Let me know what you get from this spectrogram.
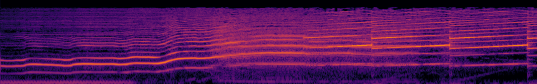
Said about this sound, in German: Hier haben zum Beispiel Rauchmelder ihre stärksten Energieanteile im Spektrum.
